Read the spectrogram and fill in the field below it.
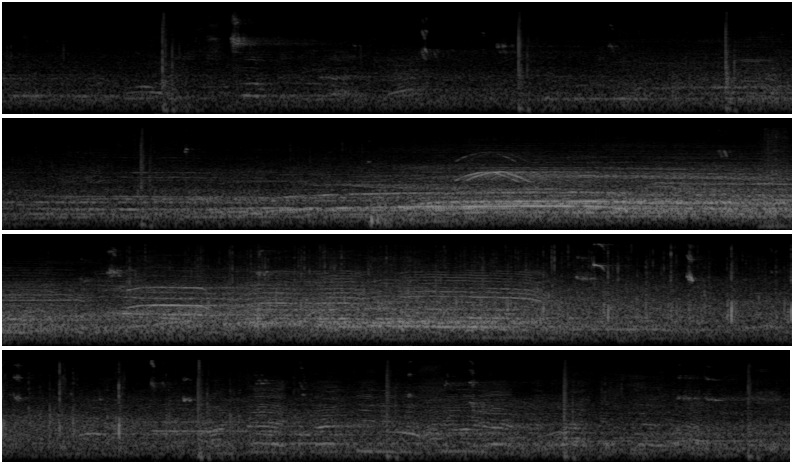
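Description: A crowd cheers and whistles in a large indoor arena.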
